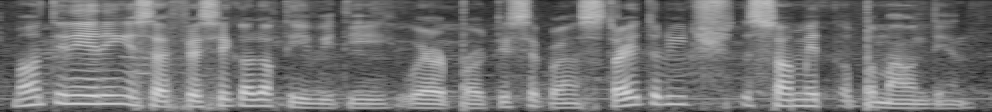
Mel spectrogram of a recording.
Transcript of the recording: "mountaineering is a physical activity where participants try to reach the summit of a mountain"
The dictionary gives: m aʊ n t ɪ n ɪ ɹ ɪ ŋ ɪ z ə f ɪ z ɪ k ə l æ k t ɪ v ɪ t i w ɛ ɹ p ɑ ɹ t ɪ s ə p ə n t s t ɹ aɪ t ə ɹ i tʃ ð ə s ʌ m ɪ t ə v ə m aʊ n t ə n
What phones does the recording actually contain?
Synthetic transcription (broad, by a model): m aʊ n t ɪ n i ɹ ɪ ŋ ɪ s ə f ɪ s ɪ k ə l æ k t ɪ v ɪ t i w ɛ ɹ p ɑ ɹ t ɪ s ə p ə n t s t ɹ aɪ t ə ɹ i tʃ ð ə s ʌ m ɪ t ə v ə m aʊ n t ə n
